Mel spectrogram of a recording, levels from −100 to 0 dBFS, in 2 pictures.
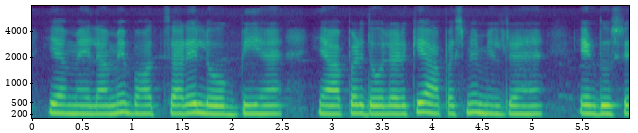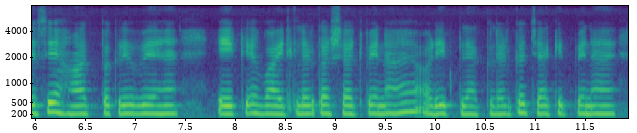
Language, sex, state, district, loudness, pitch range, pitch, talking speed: Hindi, female, Bihar, Araria, -24 LUFS, 210-220 Hz, 210 Hz, 200 wpm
